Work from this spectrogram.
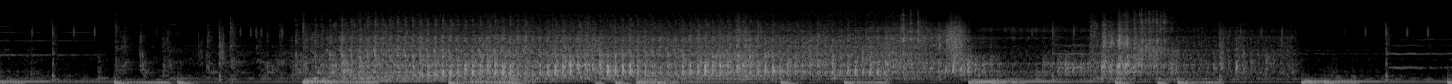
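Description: An EMT16X embroidery machine stitches a Richardson 112 trucker hat, its needle hammering in a fast, even mechanical clatter that runs loud and close through the middle, starting and stopping at the edges.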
